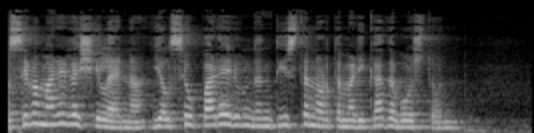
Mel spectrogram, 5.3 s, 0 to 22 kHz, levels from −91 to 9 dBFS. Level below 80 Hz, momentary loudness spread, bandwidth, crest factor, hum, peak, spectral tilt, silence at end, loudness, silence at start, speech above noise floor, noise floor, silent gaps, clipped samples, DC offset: -56 dBFS; 7 LU; 16 kHz; 16 dB; none; -6 dBFS; -3.5 dB/octave; 0.6 s; -21 LUFS; 0.1 s; 31 dB; -53 dBFS; none; under 0.1%; under 0.1%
